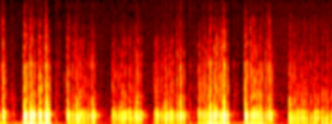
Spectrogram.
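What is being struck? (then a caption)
Fabric-covered EVA foam zipper case. Fingertips tap rhythmically on the flat face of a small, closed, hollow black rectangular zippered hard case with orange trim and a fabric-covered EVA shell. Seven quick bursts of rapid, soft, dull taps sit mostly in the low-mid range, each dying almost instantly with a faint papery brush on top.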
